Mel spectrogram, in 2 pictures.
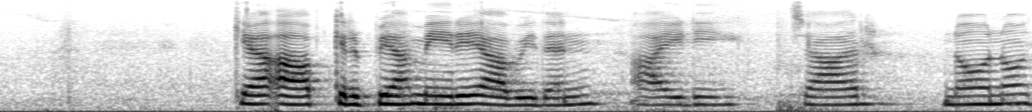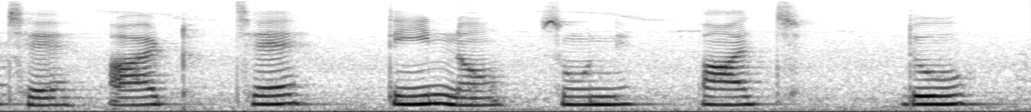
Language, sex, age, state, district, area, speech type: Hindi, female, 18-30, Madhya Pradesh, Narsinghpur, rural, read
